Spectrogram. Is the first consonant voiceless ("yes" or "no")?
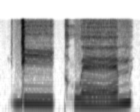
no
